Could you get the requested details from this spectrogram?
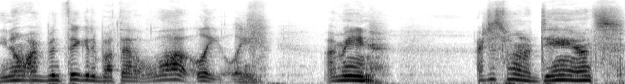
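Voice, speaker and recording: A man puts on a raspy character voice with a high pitch. He delivers it at a fairly quick pace. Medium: actual play. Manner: hesitant, rambling, filler-heavy.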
